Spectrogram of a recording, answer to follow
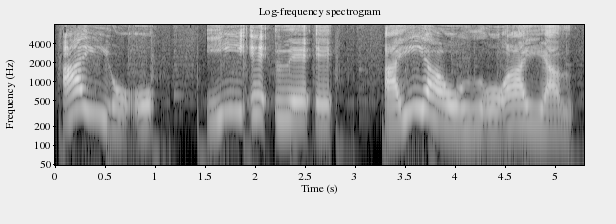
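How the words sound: The vowels are joined together in one flow. "少しずつつなげて練習します"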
